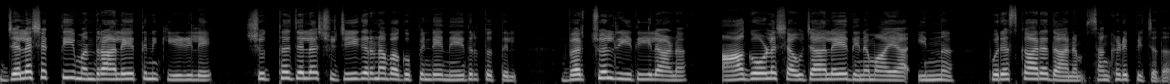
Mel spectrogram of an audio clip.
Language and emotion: Malayalam, neutral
